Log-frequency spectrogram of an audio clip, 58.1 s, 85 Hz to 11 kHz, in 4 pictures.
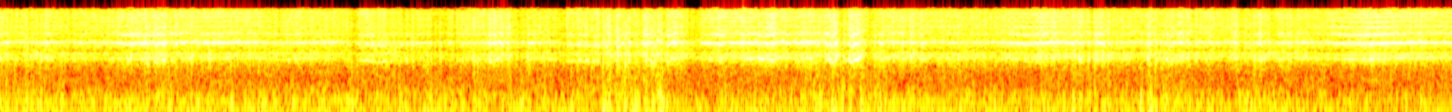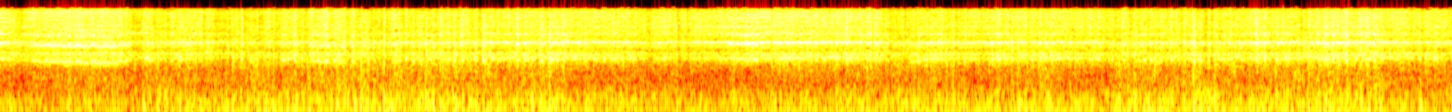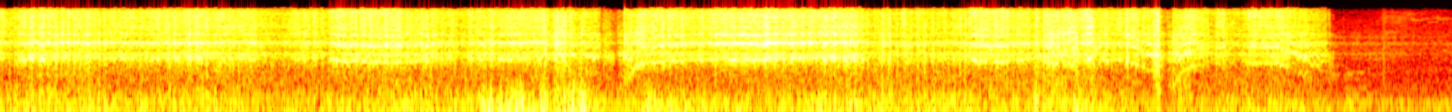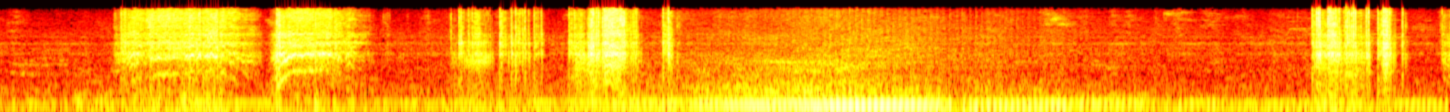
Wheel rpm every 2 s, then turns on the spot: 230, 230, 230, 220, 230, 230, 230, 220, 230, 220, 230, 230, 230, 230, 230, 230, 230, 160, 220, 220, 150, 20, 70, 50, 20, 10, 0, 0, 20.
42-44 48-52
